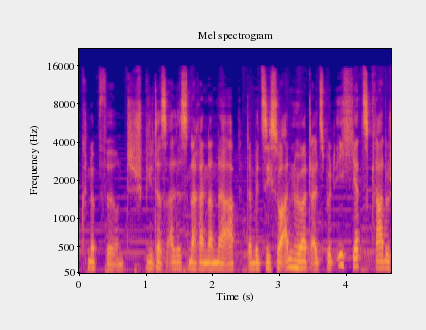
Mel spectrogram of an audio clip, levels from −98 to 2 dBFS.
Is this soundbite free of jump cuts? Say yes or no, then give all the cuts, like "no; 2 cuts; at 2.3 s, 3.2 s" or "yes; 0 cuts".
no; 1 cut; at 2.4 s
